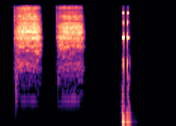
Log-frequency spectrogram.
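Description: Intro logo sound effect: two short soft swishes, then a single brief sharp click with a ringing high tone.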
